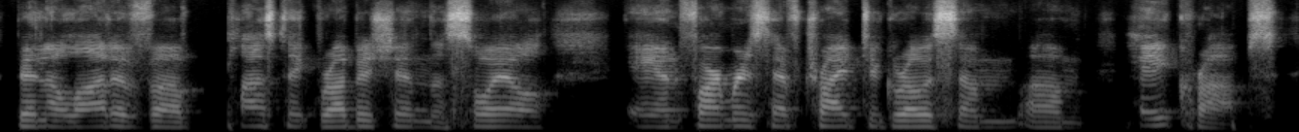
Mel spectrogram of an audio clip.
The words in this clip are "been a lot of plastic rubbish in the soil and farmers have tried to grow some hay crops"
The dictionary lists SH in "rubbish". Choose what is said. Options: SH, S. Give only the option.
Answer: SH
